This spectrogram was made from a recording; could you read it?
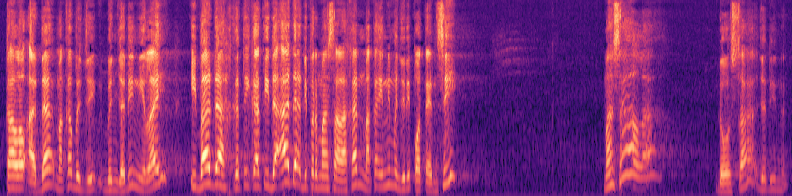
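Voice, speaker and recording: High-voiced preacher in an echoing hall. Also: male voice, sing-song, moderate pace, pauses often, fairly bright tone. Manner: chatty, jokey, asks the crowd questions. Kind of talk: lively sermon to a live audience. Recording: long hall reverb.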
